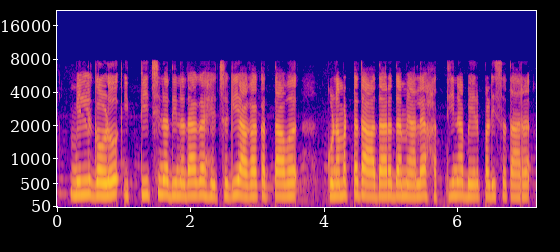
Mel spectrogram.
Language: Kannada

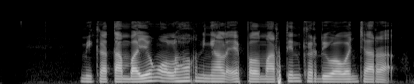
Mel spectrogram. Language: Sundanese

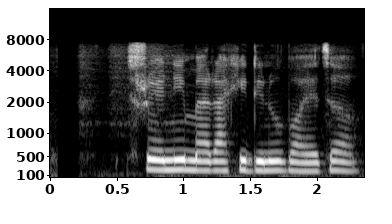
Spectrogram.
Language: Nepali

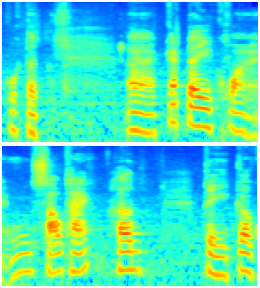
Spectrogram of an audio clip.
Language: Vietnamese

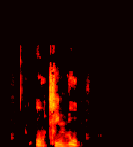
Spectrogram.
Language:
Chinese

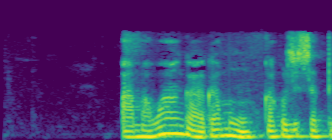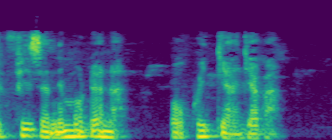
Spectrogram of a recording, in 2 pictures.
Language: Ganda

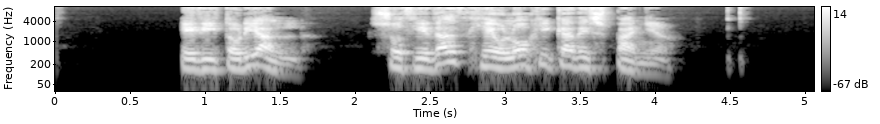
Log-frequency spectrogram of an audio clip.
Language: Spanish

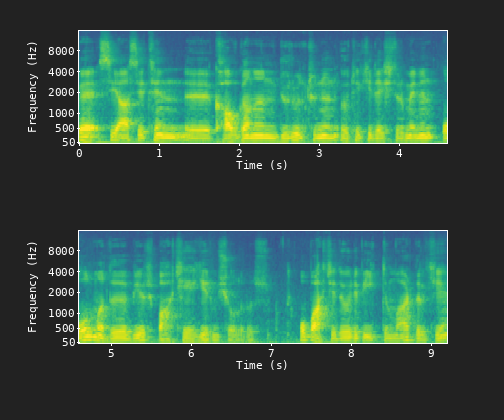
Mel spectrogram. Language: Turkish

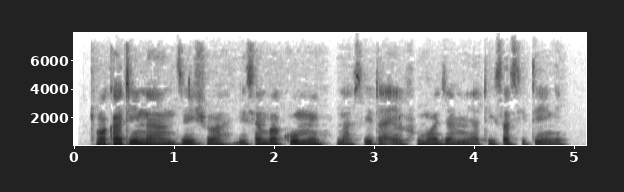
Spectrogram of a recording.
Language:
Swahili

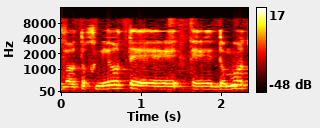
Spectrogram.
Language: Hebrew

